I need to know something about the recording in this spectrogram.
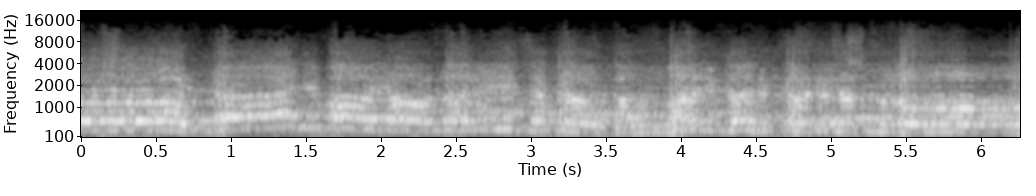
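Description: Men chanting a Kashmiri noha, a mourning lament, amplified through microphones: the lead voices hold long sung notes and the others join in. Short thuds run under the singing; the raised hands and hands on chests fit chest-beating (matam).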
